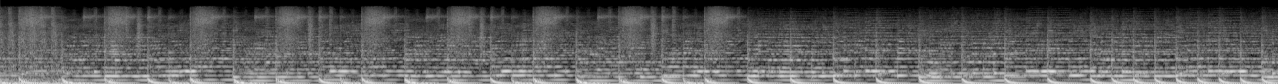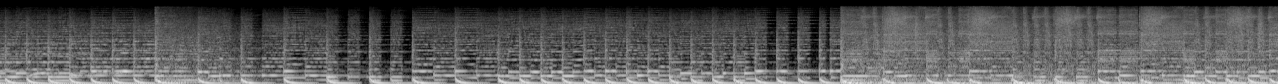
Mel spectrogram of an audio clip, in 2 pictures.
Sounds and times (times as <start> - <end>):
Dubstep: 0.0 - 16.0, 21.2 - 25.5.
